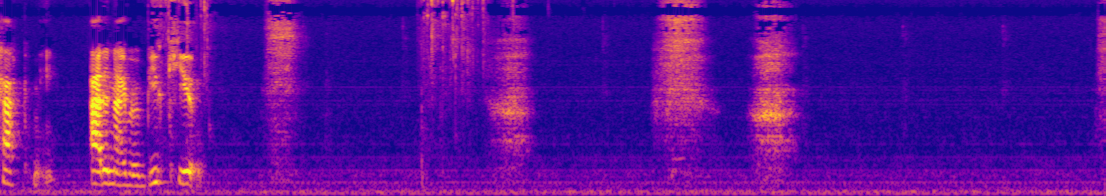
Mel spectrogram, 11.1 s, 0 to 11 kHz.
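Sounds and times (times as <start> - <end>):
low room hum: 0.0 - 11.0
woman breathing deeply: 6.5 - 8.2.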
